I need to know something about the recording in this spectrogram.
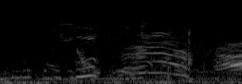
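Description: German shepherd police dog whining: a short high cry, then a longer one that rises and falls near the end.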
